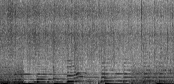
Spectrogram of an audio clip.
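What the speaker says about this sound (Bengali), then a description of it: "গাজর দিয়ে ভালো করে নাড়াচাড়া করে নেব" Grated carrot sautés in half a spoonful of melted ghee in a pan for rabri pitha, a soft, steady sizzle under a tonal melodic sound.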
